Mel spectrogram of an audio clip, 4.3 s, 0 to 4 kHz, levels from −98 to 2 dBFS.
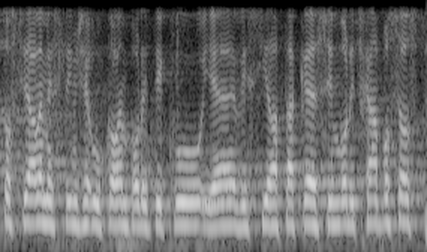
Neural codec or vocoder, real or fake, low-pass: none; real; 3.6 kHz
